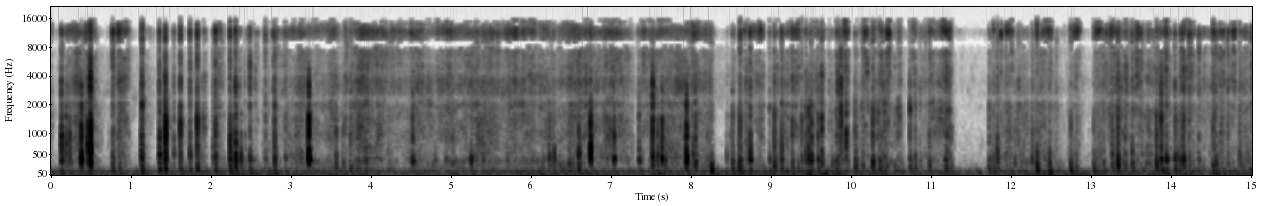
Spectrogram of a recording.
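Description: Long fingernails scratch and tap the flat printed side of a small green printed cardboard Santa gift box resting on a rug. Quiet dry scraping runs throughout, broken by many sharp, short-lived taps with almost no ring.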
